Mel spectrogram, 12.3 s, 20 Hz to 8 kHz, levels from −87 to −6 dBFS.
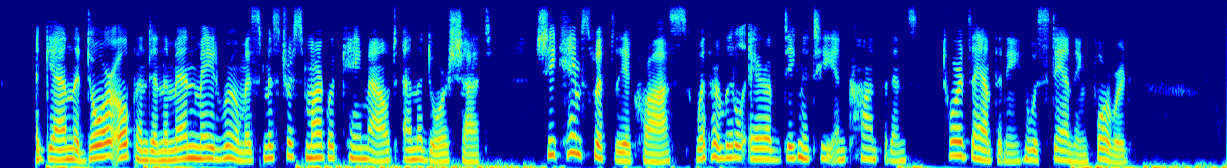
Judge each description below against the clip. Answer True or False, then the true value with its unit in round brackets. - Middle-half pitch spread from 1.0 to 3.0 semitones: False (4.4 semitones)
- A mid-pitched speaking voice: True (180 Hz)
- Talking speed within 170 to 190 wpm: True (175 wpm)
